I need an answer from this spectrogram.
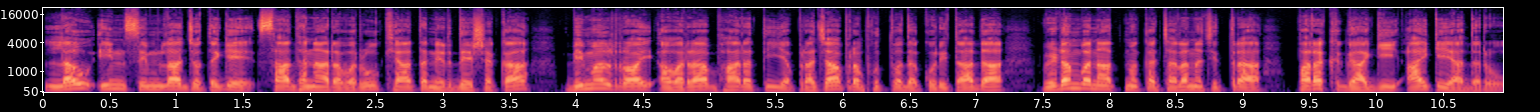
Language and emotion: Kannada, neutral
